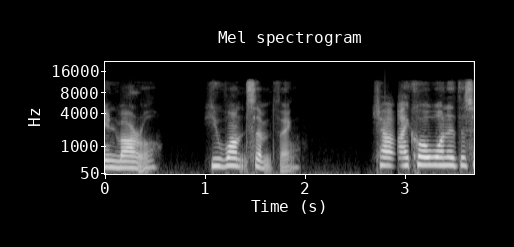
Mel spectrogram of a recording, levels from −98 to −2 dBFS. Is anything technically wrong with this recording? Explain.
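Yes, there's a stutter problem in the speech, which reaches you through a call codec whose top end stops around 12 kHz, consistent with Opus at about 40 kbps. From 1.95 to 2.95 s you get repeated stalls (stutter). Packets turned up late, the jitter buffer kept running dry, and the receiver stretched the last sound across six gaps, the longest 90 ms, about 240 ms in all. Nothing's actually lost, but it drags and hiccups.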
